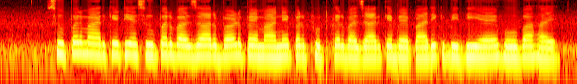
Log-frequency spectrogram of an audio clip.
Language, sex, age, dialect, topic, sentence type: Magahi, female, 56-60, Southern, agriculture, statement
